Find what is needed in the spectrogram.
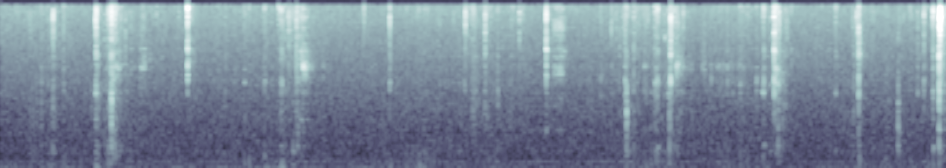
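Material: Soap.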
